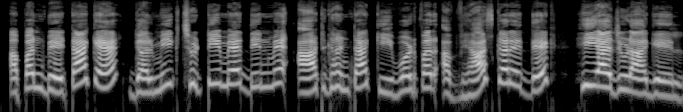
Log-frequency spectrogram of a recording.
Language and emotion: Maithili, happy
